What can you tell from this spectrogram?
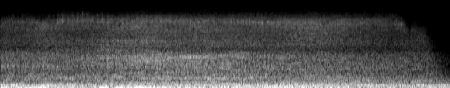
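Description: Steady rumble and hiss of road-vehicle noise; the higher hiss drops away near the end.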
